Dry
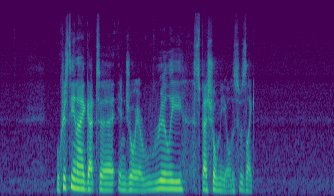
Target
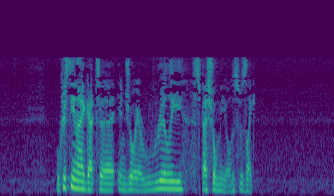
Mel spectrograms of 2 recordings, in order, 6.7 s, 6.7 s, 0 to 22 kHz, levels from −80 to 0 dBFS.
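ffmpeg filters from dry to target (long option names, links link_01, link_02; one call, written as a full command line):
ffmpeg -i in.wav -af "aexciter=amount=1.2:drive=3.6:freq=6100,volume=-4.5dB" -ar 16000 -c:a libvorbis -b:a 16k out.ogg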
